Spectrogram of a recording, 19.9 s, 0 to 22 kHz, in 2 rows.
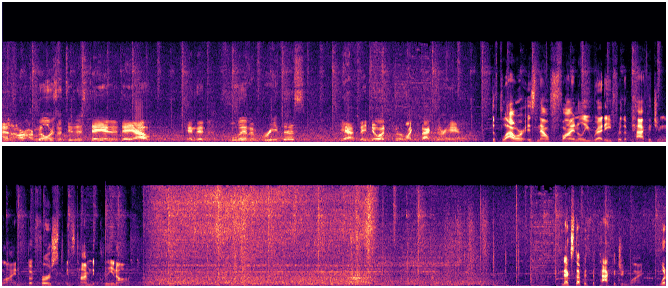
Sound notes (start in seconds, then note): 12.0 air whooshing; 15.9 light music continues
